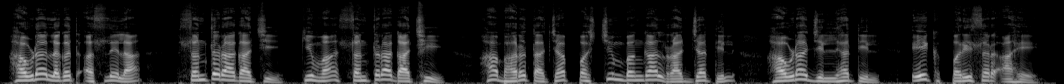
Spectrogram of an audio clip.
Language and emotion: Marathi, neutral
